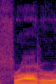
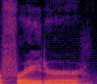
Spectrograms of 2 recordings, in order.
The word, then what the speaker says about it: Frater: and the pronunciation of fraer over freighter you know it's not that important it's tomato tomata it rhymed with Father it sounded better to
